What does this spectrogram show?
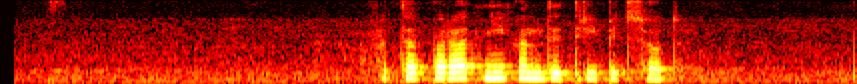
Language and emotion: Russian, neutral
